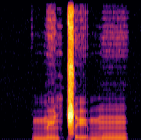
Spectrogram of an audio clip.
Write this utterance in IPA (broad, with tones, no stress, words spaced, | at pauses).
mẽ˩˧ǁḛ˧˩˧mũ˩˧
